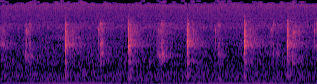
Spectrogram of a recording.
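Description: Faint computer keyboard clicks, about four a second at uneven spacing: the delete key tapped again and again to remove points from a lasso selection.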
